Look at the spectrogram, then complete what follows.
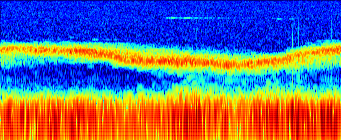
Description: WIND; CHASM

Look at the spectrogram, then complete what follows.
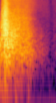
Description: arrow

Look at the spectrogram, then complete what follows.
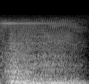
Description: Pink Death; Icebreaker

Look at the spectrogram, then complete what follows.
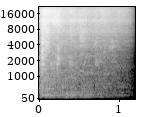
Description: shower Fadeout; Singles Flirt Up Your Life

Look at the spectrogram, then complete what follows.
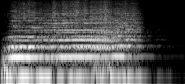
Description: talos hit; DAoC

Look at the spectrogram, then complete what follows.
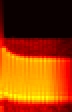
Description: PHASER; SIMON

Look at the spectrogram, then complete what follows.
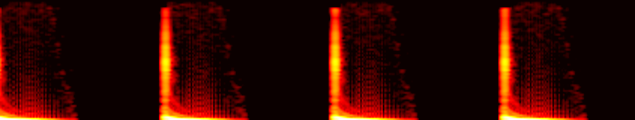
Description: tone; drums; techno bd

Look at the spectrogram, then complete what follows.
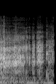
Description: dead air; hellboy

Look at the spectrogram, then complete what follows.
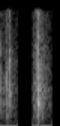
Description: pickup; TNP demo

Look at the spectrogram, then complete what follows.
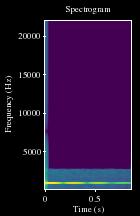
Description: Chime; IN CONTROL Blinker

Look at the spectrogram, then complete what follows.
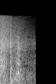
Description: weak gun; QUAKE

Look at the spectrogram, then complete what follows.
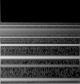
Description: belltower

